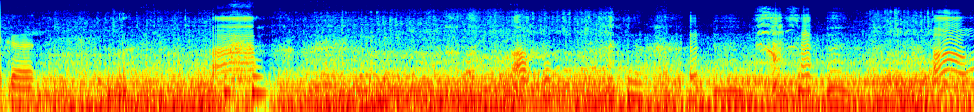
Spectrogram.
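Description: A go-kart engine rumbles loudly and steadily up close.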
